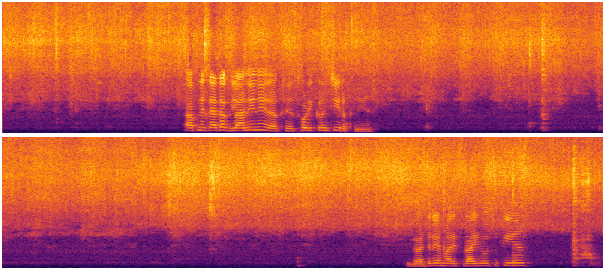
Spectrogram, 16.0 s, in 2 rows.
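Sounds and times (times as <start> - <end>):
carrots sizzling in oil: 0.0 - 16.0
spatula scraping and tapping pan: 5.6 - 5.8, 6.6 - 8.2, 11.9 - 12.2, 15.6 - 16.0.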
